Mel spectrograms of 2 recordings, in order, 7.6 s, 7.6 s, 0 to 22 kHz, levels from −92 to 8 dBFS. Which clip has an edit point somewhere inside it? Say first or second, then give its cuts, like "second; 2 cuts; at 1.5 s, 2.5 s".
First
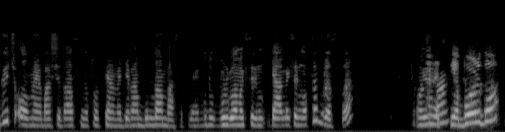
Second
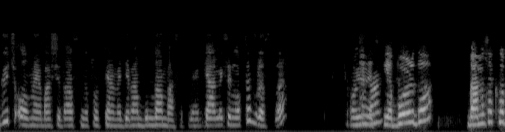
second; 1 cut; at 3.0 s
